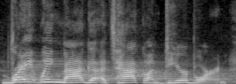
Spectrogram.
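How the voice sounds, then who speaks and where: A woman's voice: high voice, lively intonation, measured pace, a bit bright. Impassioned woman, reverberant room. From United States. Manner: passionate, blunt, with frequent "um" fillers. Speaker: panelist journalist. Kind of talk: impassioned panel talk. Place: live panel in a room with an audience.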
